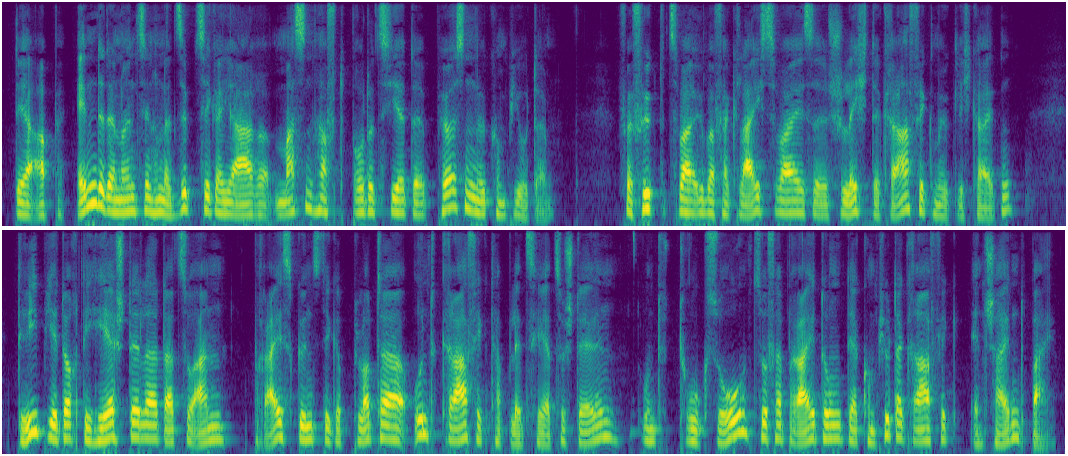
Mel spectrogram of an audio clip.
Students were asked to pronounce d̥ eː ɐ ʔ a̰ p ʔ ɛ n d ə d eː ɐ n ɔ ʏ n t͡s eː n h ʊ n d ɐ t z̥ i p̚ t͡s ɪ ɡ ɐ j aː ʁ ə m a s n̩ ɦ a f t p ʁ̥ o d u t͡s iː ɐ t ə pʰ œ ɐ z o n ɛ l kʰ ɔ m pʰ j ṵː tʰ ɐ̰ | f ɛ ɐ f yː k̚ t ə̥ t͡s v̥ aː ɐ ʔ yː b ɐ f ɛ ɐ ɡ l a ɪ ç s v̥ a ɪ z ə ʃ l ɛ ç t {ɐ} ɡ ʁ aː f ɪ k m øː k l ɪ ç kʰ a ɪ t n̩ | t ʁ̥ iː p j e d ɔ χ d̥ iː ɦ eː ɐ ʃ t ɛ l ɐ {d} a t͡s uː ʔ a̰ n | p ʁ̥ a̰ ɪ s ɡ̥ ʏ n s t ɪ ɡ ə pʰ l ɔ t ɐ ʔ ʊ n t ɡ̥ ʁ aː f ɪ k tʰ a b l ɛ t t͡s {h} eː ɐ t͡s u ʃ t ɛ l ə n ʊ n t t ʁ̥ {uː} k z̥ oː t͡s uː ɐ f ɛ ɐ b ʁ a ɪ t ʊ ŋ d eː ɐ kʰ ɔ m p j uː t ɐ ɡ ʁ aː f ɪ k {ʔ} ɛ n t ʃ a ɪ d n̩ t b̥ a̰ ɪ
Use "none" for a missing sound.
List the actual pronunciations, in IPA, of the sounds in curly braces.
ə, d, h, uː, ʔ

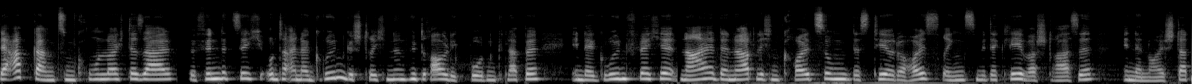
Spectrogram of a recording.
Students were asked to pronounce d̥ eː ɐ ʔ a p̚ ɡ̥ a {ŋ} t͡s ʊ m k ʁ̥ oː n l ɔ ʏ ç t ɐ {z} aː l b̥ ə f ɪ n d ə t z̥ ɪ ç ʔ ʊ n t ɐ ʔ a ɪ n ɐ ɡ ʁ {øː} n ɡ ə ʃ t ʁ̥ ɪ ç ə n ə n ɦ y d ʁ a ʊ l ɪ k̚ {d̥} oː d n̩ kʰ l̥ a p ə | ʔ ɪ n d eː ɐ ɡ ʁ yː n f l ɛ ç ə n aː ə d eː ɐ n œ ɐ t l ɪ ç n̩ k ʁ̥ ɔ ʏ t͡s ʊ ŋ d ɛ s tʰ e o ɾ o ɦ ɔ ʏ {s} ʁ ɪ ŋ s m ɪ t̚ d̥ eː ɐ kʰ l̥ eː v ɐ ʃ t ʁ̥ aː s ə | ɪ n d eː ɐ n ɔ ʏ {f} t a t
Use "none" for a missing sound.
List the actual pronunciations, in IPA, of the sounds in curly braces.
ŋ, z, yː, b̥, s, ʃ

